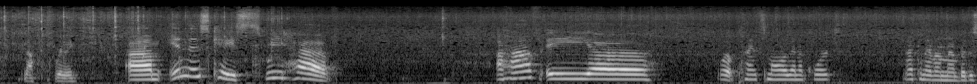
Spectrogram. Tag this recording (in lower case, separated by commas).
stir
